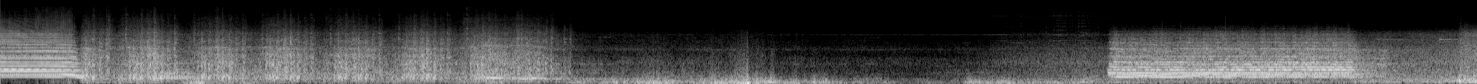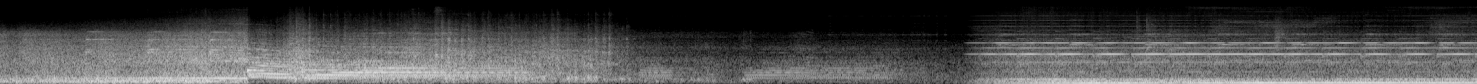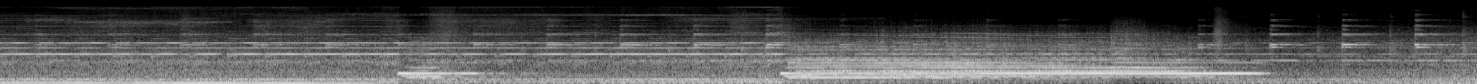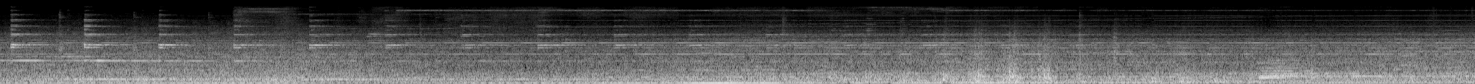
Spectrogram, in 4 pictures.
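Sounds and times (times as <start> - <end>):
train horn: 0.0 - 1.0, 11.1 - 13.9, 17.2 - 20.2, 21.2 - 21.6, 22.2 - 23.8, 33.5 - 34.7, 37.3 - 42.4, 56.8 - 58.6
locomotive rumbling: 0.0 - 59.0.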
